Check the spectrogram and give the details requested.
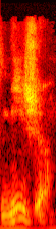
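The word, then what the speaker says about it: Nija: I actually found out it's pronounced Naija.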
